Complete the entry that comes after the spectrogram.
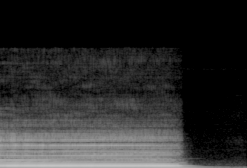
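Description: A viola sustains a single F sharp played with a high third finger on the C string, a steady, loud, bowed tone heard alone that cuts off abruptly near the end.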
